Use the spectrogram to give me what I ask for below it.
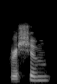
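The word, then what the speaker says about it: Ghirahim: like in many ways, Grisham, or how do you pronounce his name? Correct. Girahim. Yeah. Or yeah, Yeah. I say Girahim. Yeah. Yep. Girahim? Yeah. Yeah, Yeah, there's no S.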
